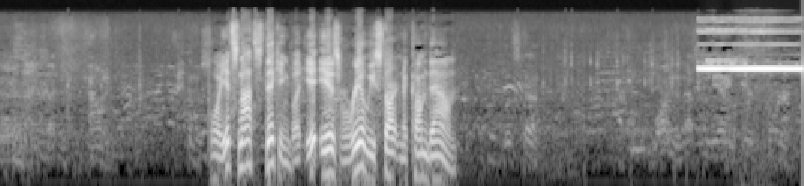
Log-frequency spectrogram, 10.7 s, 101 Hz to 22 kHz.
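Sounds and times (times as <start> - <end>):
crowd noise: 0.0 - 10.7
speech: 2.8 - 6.2
electronic buzzer marking end of football quarter: 9.4 - 10.7.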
